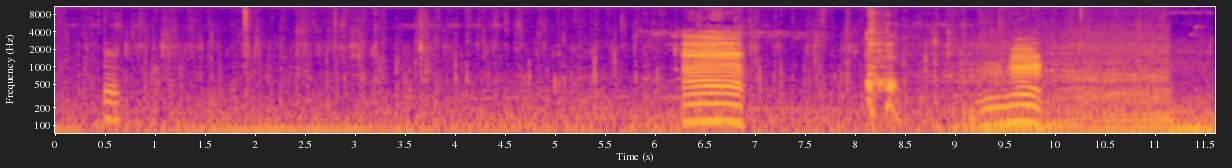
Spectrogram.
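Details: Cattle feeding on grass among oil palms in rural Indonesia; scattered lowing, one strong harmonic moo mid-clip and a wavering lower moo later, over a faint background hum and small knocks.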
